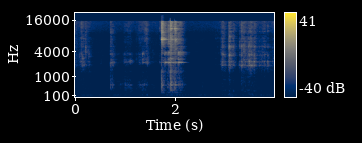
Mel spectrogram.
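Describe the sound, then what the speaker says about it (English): Glass spaghetti sauce jar being handled close up: a few sharp clinks and knocks of glass against a hard surface, with one louder rattling clatter in the middle and quieter taps around it. "This is just a spaghetti sauce jar, but since I'm not canning, it'll be fine."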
